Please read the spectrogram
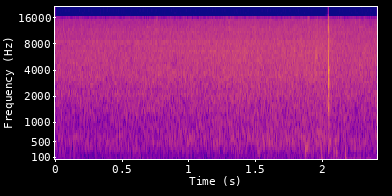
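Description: Steady rush of a river flowing, with a couple of faint knocks near the end.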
